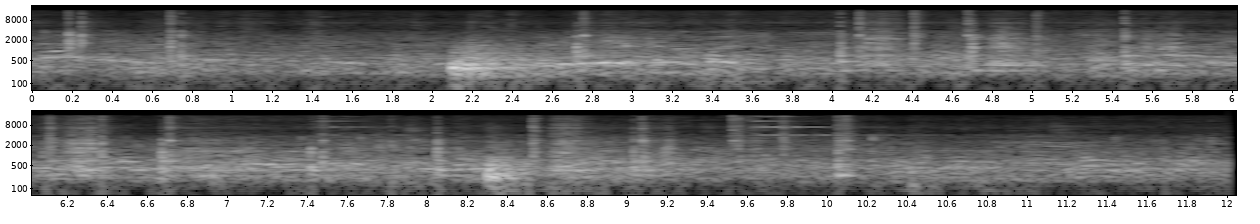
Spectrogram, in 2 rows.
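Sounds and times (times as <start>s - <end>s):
metal utensils clanking on pan: 0.0s - 1.0s, 2.3s - 10.6s
murmur of voices: 0.0s - 12.0s.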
